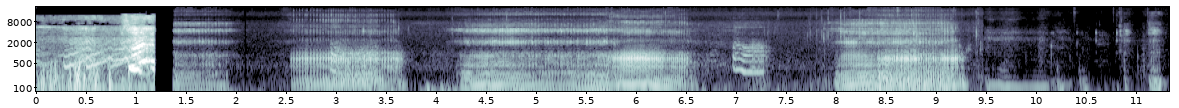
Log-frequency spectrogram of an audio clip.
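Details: Loud, rough, drawn-out snoring bursts with a brief sharp noise at the start, from a sleeping pet; compilation of cats and dogs snoring.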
